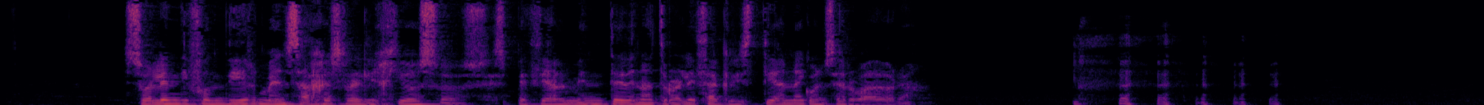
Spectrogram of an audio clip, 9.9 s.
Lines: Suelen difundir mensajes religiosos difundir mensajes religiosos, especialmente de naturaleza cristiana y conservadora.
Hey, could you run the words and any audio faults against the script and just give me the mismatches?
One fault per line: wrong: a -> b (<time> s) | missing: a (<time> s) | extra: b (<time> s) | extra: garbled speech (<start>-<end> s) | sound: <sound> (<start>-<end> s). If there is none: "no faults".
missing: difundir mensajes religiosos (3.3 s)
sound: laugh (7.1-8.6 s)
